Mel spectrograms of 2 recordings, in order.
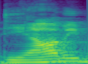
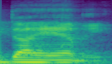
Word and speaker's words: Dyami: carolina to the saints i've been pronouncing it diami brown but it's actually dyami my apologize my apologize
